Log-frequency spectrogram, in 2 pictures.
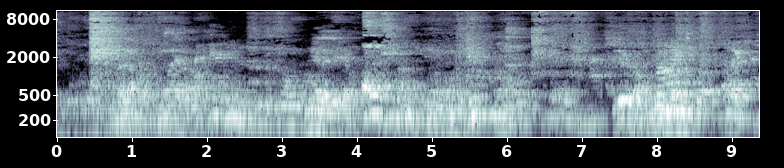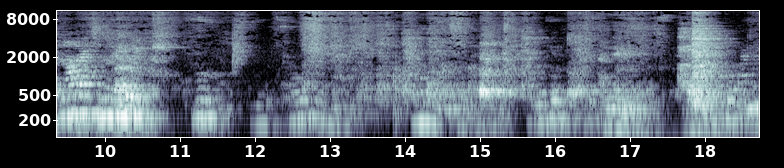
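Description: Several women talk and chatter together nearby.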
